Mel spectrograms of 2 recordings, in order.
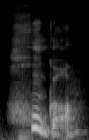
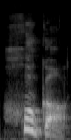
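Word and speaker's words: jugo: it in the peninsula it's hugo hugo it means juice we normally say thumu instead of hugo juice hugo okay so remember hard age in english third one okay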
